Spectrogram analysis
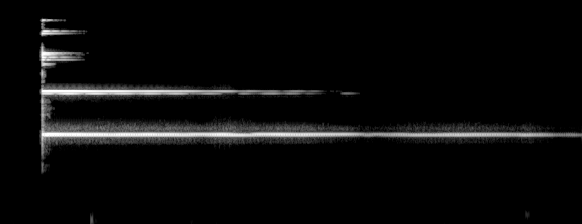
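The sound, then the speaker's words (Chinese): A single bell is struck once to begin the first practice exercise of a lesson, ringing out with a clear, bright tone that lingers and slowly fades over several seconds, heard alone with no talking. “如果你是在一个相对安静和安全的空间，也可以在铃声响起的时候，慢慢地闭上眼睛。”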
